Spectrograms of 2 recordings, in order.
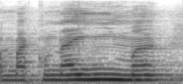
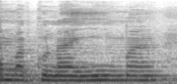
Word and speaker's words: Macunaíma: eu canso de falar que eu sou contra quem fala Macunaíma, entendeu? Não é Macunaíma, né? Então é Macunaíma, né? A pronúncia é certa, né? Mas já na linguagem habitual é Macunaíma, né? Que é Roraima, é Pacaraima, é Sorocaima. É tudo mais aberto, né?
